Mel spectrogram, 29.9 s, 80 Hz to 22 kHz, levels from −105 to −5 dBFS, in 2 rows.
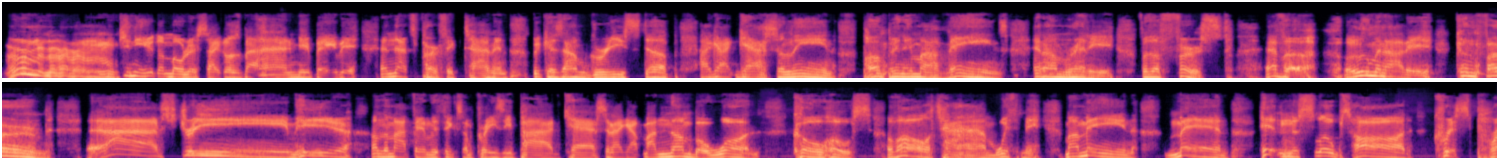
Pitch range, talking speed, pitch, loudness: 120-150 Hz, 130 wpm, 135 Hz, -20 LUFS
